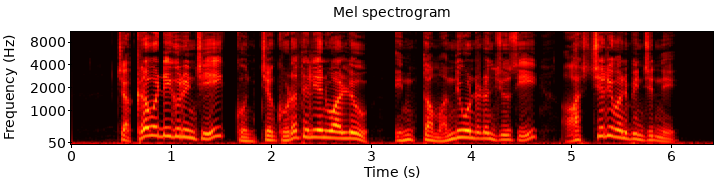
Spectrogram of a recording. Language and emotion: Telugu, surprised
